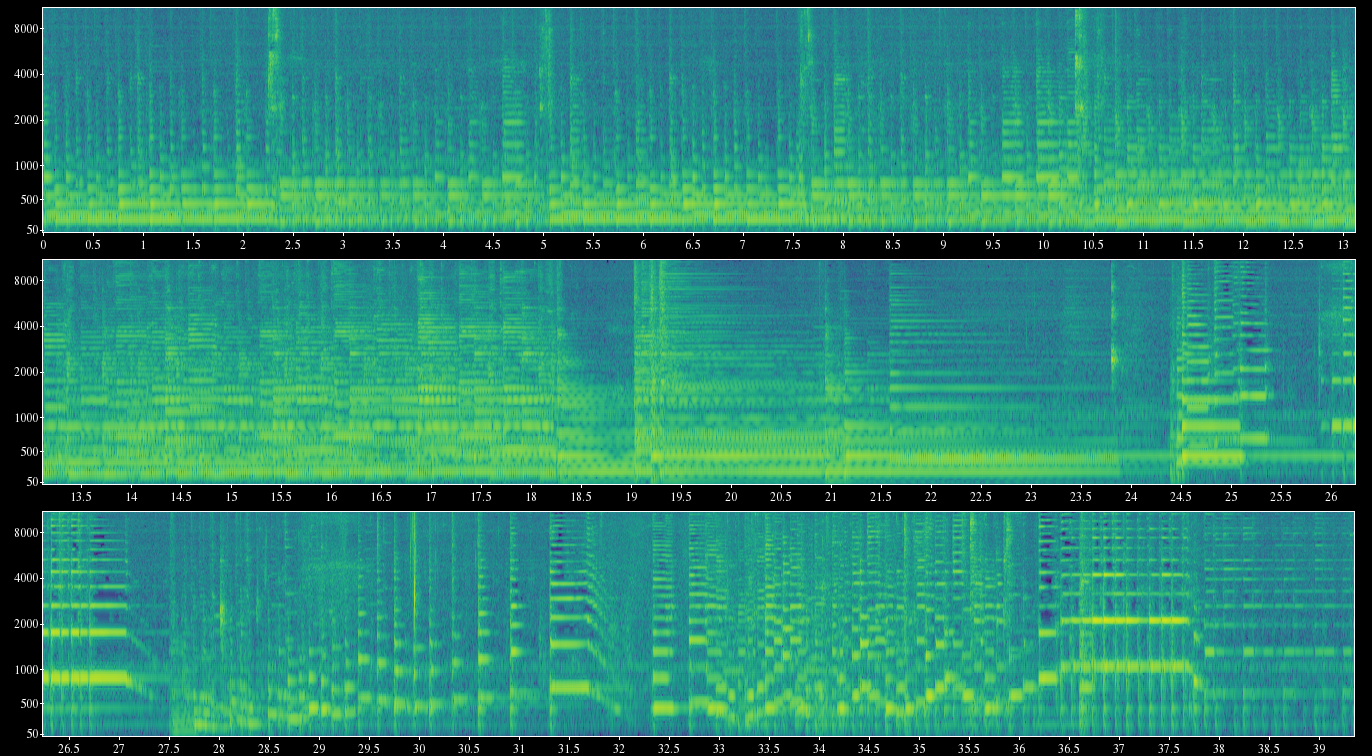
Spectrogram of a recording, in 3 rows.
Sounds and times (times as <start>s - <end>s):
Acoustic guitar: 0.0s - 39.3s.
